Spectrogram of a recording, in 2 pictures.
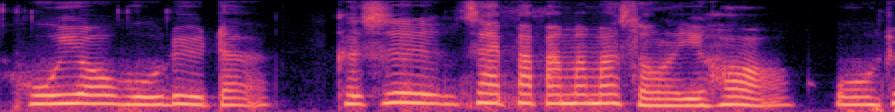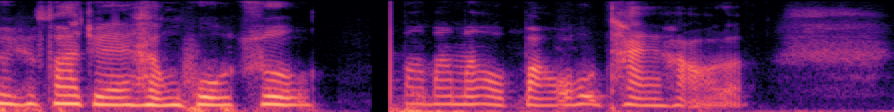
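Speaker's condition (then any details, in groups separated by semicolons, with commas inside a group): Moderate-to-severe hearing loss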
